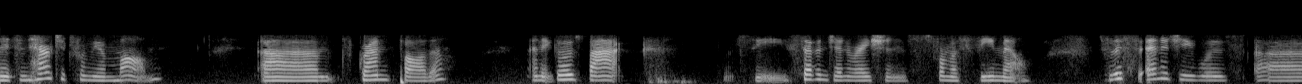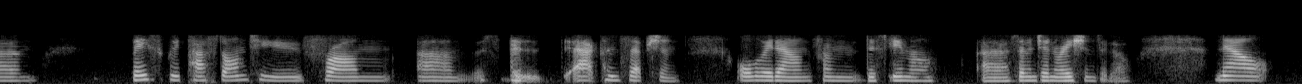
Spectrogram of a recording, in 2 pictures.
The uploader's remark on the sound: Takes your calls for healing live today!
